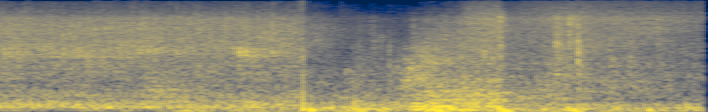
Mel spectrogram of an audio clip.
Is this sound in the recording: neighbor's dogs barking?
no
